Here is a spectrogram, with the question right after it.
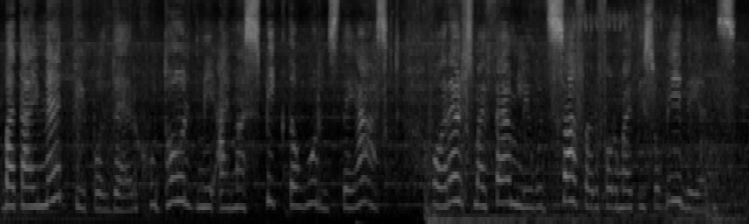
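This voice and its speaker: Remorseful elderly grandmother for a game drama, female actor; high pitch, grave, contrite delivery. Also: moderate pace, hardly any pauses, close to an everyday voice. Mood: fearful, grave. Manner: solemn, contrite, pleading. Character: remorseful old grandmother, a disgraced oracle. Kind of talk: dramatic video game cutscene acting. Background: music.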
